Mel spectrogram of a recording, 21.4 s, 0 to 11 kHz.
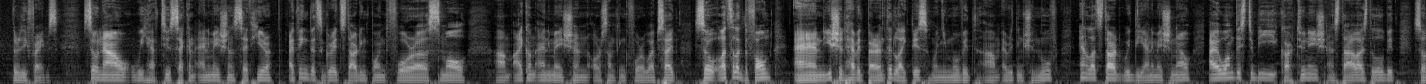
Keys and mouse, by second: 10.9 click, 21.2 click.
